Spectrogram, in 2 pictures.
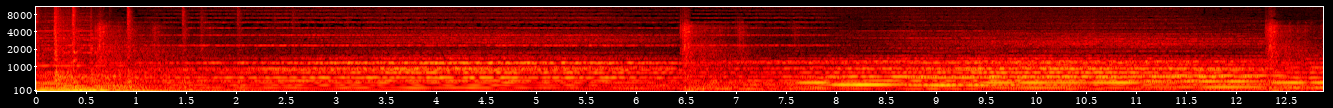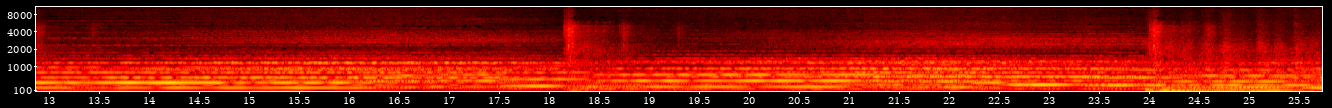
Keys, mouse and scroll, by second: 0.5 ctrl+Tab, 3.7 click, 9.6 z, 10.6 z, 12.2 ctrl+z, 13.2 z, 14.0 z, 15.0 ctrl+b, 17.3 Tab, 23.4 a.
